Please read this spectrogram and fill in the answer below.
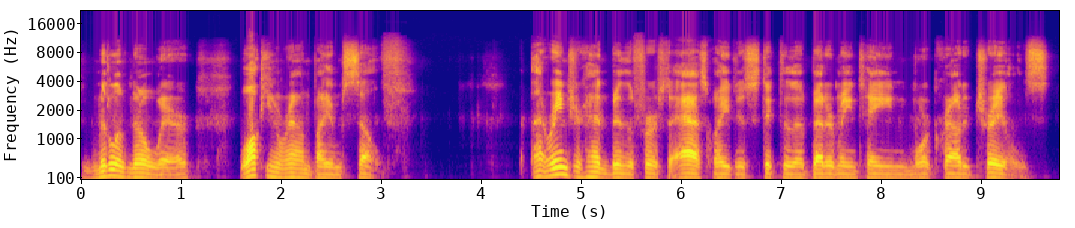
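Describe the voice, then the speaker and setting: A man reading his own fiction aloud as a scripted story narrator. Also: deep voice.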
